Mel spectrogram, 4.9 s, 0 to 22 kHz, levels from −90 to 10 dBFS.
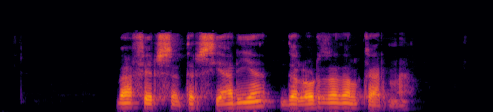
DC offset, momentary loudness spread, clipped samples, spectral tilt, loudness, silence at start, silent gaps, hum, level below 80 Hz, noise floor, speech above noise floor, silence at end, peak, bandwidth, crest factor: under 0.1%; 7 LU; under 0.1%; -2.5 dB/octave; -21 LUFS; 1.2 s; none; none; -66 dBFS; -84 dBFS; 63 dB; 0.85 s; -4 dBFS; 7.8 kHz; 18 dB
